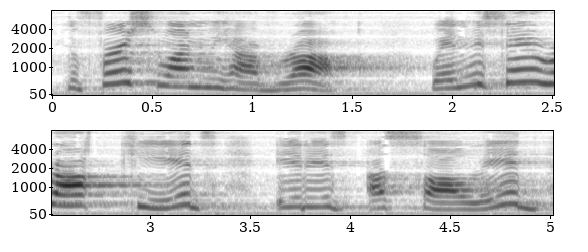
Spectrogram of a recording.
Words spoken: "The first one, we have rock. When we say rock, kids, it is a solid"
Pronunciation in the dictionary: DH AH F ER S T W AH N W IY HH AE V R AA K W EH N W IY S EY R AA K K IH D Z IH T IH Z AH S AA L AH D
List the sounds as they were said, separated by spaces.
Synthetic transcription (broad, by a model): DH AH F ER S T W AH N W IY HH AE V R AA K W EH N W IY S EY R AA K K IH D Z IH T IH Z AH S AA L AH D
